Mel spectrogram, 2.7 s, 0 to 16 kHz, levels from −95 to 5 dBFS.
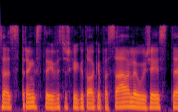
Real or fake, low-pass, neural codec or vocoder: fake; 7.2 kHz; codec, 16 kHz, 4.8 kbps, FACodec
